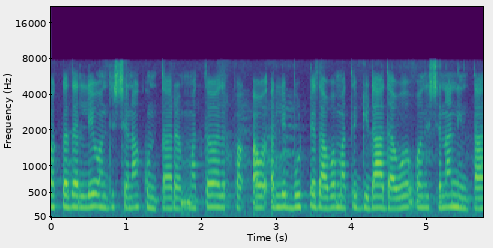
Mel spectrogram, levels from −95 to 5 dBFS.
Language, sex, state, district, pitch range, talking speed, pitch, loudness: Kannada, female, Karnataka, Dharwad, 205-225 Hz, 155 wpm, 215 Hz, -18 LUFS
